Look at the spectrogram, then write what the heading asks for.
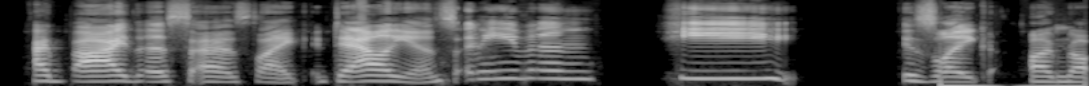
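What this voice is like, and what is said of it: Usual voice. Nothing is said of it.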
